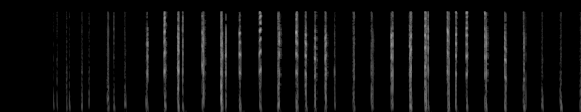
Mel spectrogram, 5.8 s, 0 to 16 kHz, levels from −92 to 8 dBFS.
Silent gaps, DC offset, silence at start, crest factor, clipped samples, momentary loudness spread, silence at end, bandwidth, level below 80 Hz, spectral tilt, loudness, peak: 1.68-1.76 s, 1.86-2.00 s, 2.06-2.19 s, 2.26-2.38 s, 2.44-4.23 s, 4.31-4.46 s, 4.58-4.83 s; under 0.1%; 1.65 s; 30 dB; under 0.1%; 20 LU; 0.95 s; 12 kHz; -78 dBFS; 2 dB/octave; -35 LUFS; -10 dBFS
